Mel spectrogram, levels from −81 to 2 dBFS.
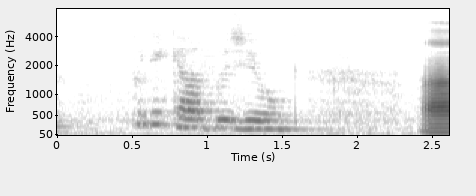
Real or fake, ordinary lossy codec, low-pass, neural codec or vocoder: real; none; 7.2 kHz; none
